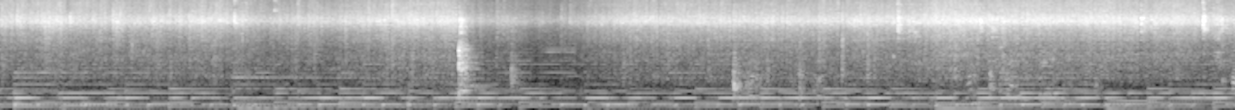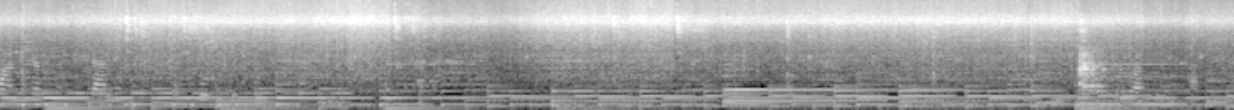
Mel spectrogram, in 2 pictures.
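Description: Shredded cabbage and carrot sizzling as they stir-fry in hot oil in a kadai, with a metal spatula stirring and a few sharp knocks against the pan. Background music with held, stepping notes runs underneath.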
